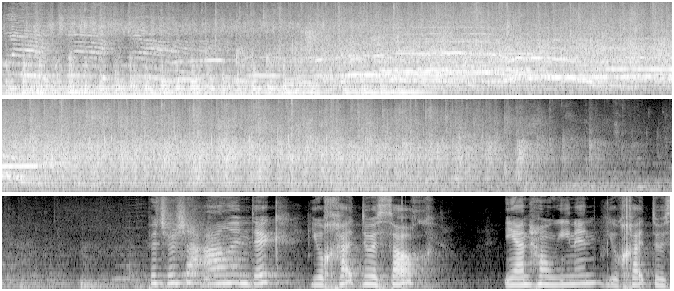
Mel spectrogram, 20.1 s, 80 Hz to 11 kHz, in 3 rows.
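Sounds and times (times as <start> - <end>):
hand drum: 0.0 - 4.6
audience applauding: 1.4 - 13.2.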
